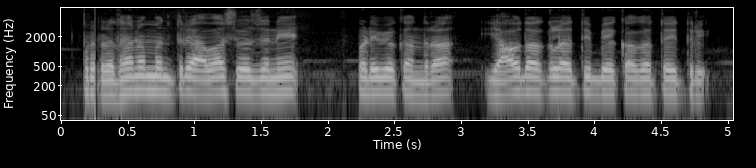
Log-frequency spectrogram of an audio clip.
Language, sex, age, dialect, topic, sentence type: Kannada, male, 18-24, Dharwad Kannada, banking, question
